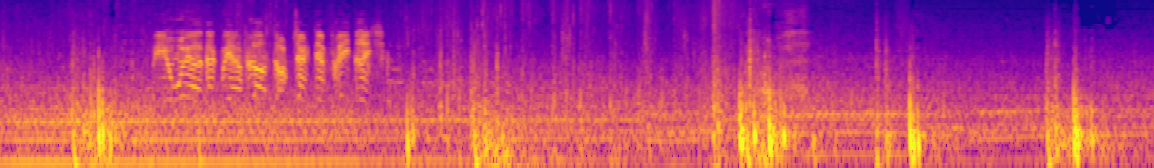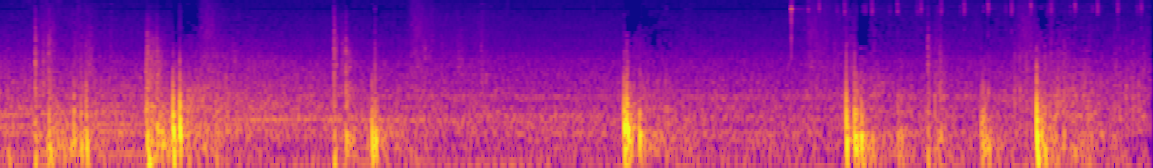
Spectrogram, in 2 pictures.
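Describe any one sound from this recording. Gunshots crack out one after another and echo.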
